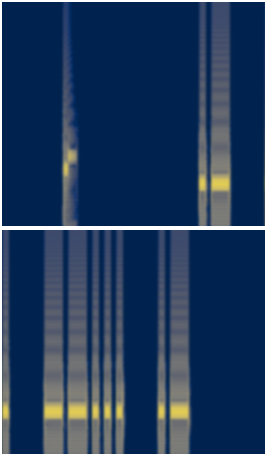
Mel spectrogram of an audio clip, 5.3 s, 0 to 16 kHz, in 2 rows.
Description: Morse code, heard as a keyed tone, about 20 wpm, spaced as for 15 wpm, 700 Hz. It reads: AE7A
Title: 173 Lesson 28g - Number 9 - Call Signs 20wpm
